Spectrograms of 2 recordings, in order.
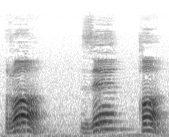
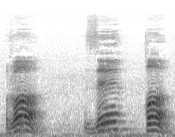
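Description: The two takes are said the same way.

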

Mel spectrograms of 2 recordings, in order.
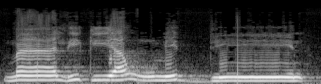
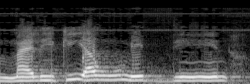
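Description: First: The first vowel of Maliki is drawn out long. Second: The first vowel of Maliki is kept short. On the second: "Nabi baca dengan pendek"

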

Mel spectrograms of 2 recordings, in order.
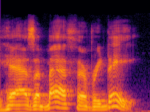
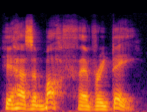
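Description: First: It is said with an American accent. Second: It is said with a British accent.

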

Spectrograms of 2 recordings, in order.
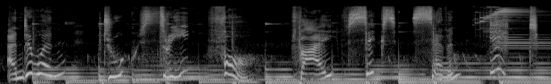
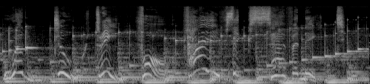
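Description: First: The counting is at a slower pace. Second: The counting is at a faster pace.

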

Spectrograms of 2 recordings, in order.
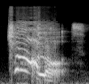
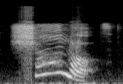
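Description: First: The name begins with a ch sound. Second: The name begins with an sh sound. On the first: The speaker calls it wrong. "if we pronounce that as ch, it would be Charlotte. And that's not a name" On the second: The speaker calls it right. "No, it's Charlotte"

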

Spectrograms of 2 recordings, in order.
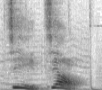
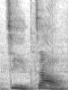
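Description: First: The glide before the vowel is kept. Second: The glide before the vowel is dropped. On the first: The speaker calls it right. "nó phải là yao" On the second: The speaker calls it wrong. "Nếu các bạn đọc là chi chào thì là sai rồi"

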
